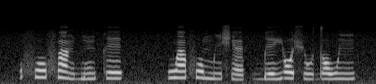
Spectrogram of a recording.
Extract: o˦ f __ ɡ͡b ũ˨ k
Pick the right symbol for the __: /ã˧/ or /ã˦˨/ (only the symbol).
ã˦˨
